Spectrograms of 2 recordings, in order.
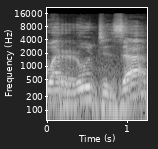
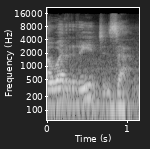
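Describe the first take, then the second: First: The vowel after the r is u. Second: The vowel after the r is i. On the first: It refers to idols, means of polytheism. "Bisa dibaca dhammah di huruf ra" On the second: It refers to filth or sin. "bisa dibaca kasrah di huruf ra-nya"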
